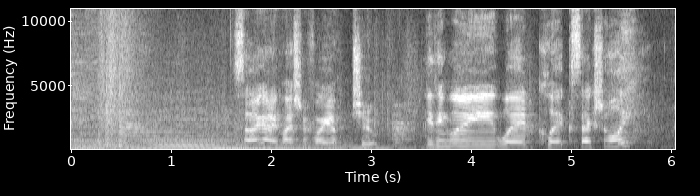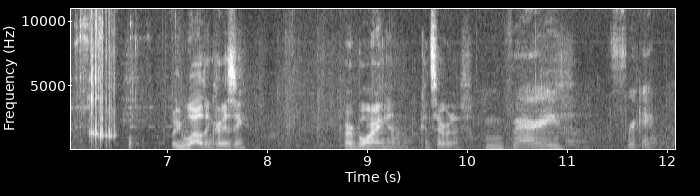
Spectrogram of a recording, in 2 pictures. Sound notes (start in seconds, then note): 6.2 crunching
